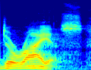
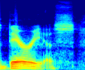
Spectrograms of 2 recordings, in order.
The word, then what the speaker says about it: Darius: way I say that I've always said Darius and I believe the correct way to pronounce it is Darius um and so they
